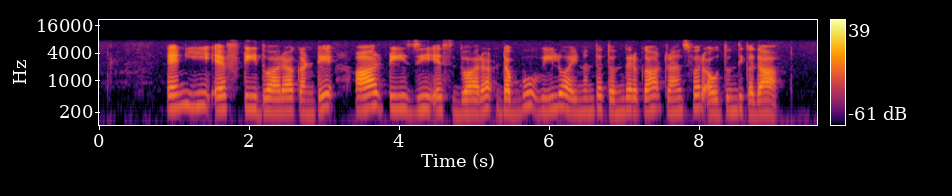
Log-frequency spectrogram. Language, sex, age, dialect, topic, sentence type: Telugu, female, 25-30, Southern, banking, question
